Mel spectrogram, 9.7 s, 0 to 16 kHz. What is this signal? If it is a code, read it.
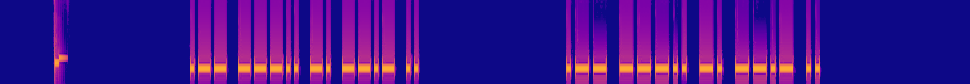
Morse code, heard as a keyed tone, about 28 wpm, 700 Hz. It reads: W8NQI W8NQI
